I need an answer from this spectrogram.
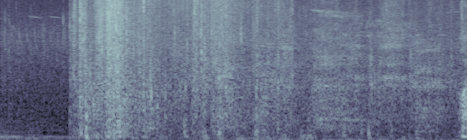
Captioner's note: John panting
